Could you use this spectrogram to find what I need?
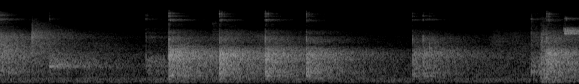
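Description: A table tennis ball clicks sharply against paddles and the table, echoing in a large hall.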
